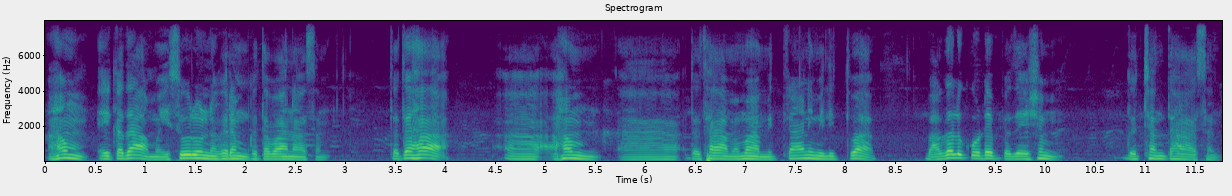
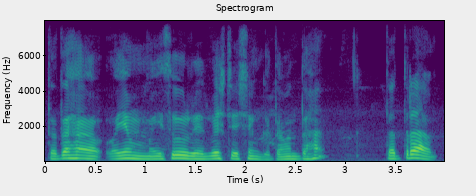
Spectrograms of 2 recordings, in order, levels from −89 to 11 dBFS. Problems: constant background noise, continuous background conversations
